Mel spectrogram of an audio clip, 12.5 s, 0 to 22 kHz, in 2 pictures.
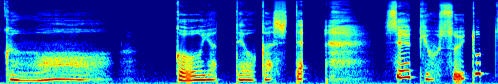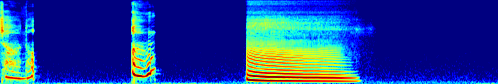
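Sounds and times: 
speech: 0.1s - 0.5s, 2.2s - 4.3s, 4.9s - 6.8s
farts: 9.3s - 10.8s.

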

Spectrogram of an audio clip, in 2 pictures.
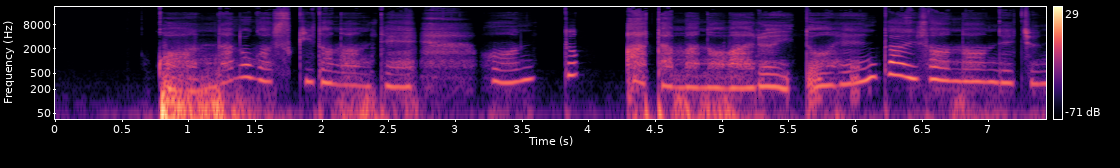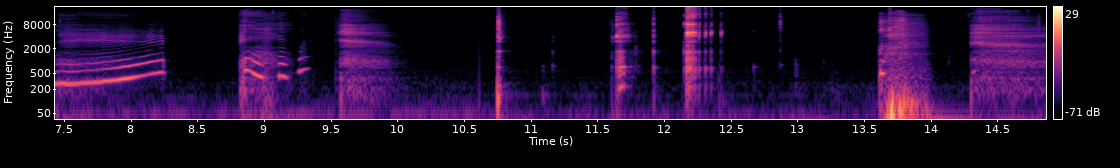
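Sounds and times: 
speech: 1.3s - 8.0s, 8.8s - 9.8s
long deep rumbling belch: 11.6s - 12.4s
person burping: 11.6s - 12.4s.

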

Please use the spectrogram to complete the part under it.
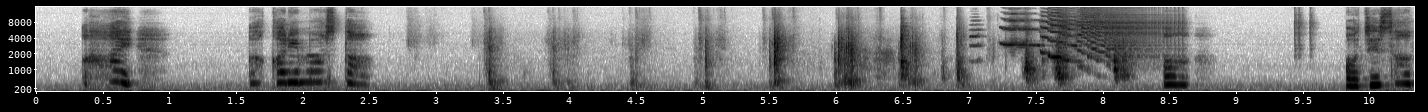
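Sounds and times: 
speech: 1.9s - 2.6s, 8.5s - 8.8s, 9.8s - 10.3s
soft footsteps: 2.7s - 8.6s
creaking hinge of a door behind a shop counter: 6.1s - 8.6s.

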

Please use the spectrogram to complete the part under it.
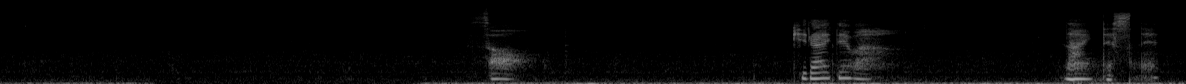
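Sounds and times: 
steady rain falling: 0.0s - 11.8s
speech: 8.0s - 8.8s, 11.1s - 11.6s.

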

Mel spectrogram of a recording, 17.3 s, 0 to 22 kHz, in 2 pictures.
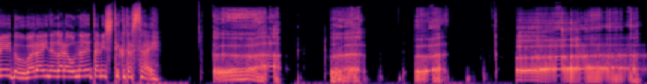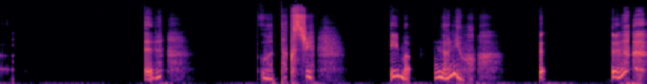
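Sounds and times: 
speech: 0.0s - 2.2s, 2.8s - 3.8s, 4.4s - 6.0s, 6.9s - 8.6s, 10.6s - 11.0s, 12.1s - 13.1s, 13.8s - 15.2s, 16.8s - 17.2s
loud drawn-out burps: 2.8s - 6.0s, 6.8s - 8.8s.

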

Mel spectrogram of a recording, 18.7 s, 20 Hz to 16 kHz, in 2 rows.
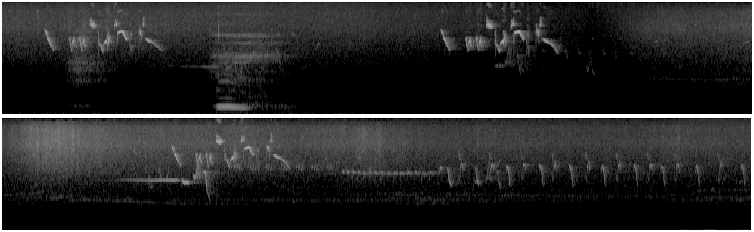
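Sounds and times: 
small birds twittering at a campsite: 0.0s - 4.0s, 5.4s - 7.4s, 11.4s - 18.7s.

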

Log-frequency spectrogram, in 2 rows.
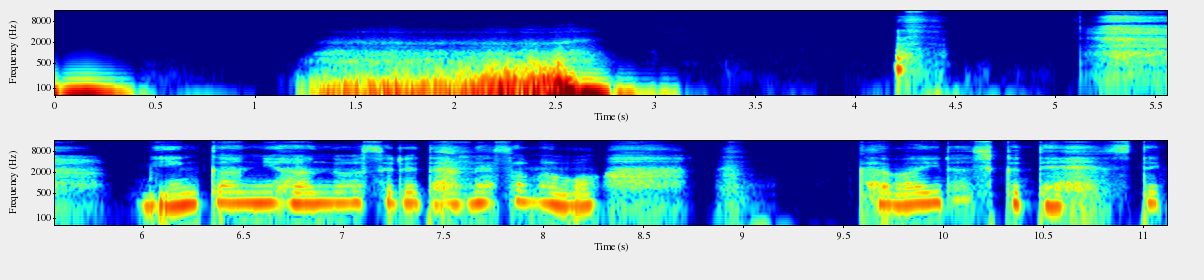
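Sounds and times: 
soft breathy blowing into an ear to cool it: 1.4s - 2.8s
speech: 6.0s - 8.7s, 9.7s - 11.1s.

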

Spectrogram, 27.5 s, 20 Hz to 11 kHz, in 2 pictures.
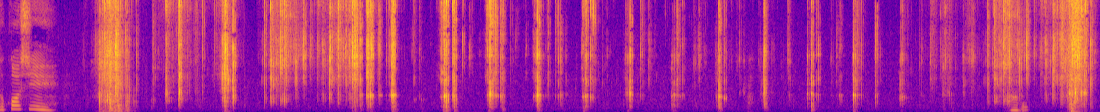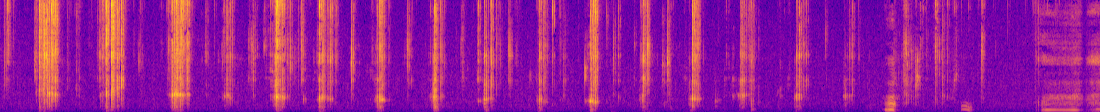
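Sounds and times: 
crunchy chewing and biting of food containing small bones: 1.2s - 26.9s.

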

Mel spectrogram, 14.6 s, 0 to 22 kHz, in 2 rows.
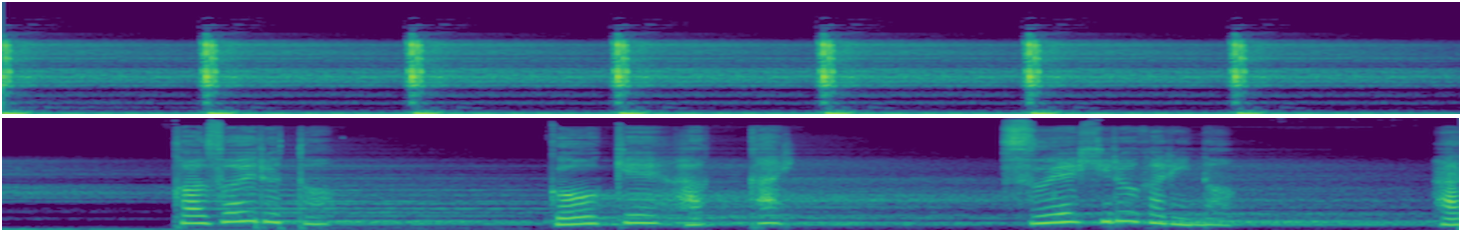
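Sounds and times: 
clock second hand ticking: 0.0s - 7.2s
speech: 8.2s - 9.0s, 10.0s - 11.4s, 12.3s - 13.6s.

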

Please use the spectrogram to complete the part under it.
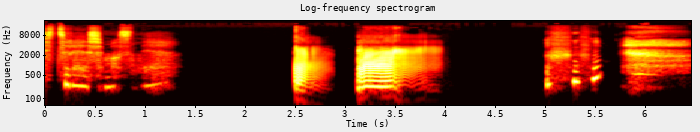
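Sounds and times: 
speech: 0.0s - 1.4s, 5.2s - 6.1s
mouth-made fart sounds: 2.5s - 4.0s.

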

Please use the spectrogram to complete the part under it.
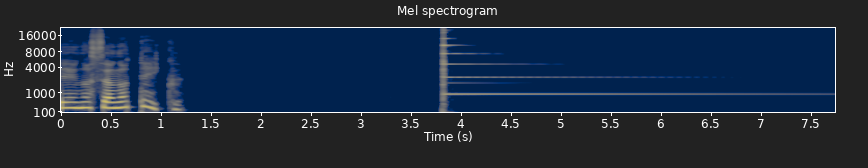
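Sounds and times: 
speech: 0.0s - 1.3s
single bell strike ringing: 3.8s - 7.7s.

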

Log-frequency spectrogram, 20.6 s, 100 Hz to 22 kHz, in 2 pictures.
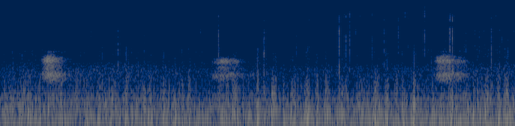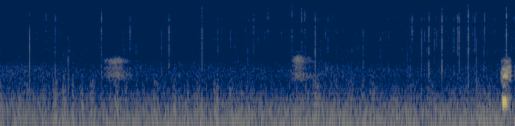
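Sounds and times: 
firewood crackling in a fireplace: 0.1s - 20.6s.

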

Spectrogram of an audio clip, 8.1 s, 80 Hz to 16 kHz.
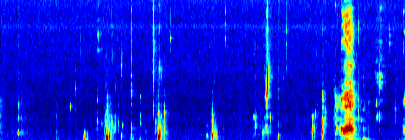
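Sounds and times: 
person drinking water with gulps and swallows: 1.5s - 3.4s, 4.1s - 7.6s.

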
